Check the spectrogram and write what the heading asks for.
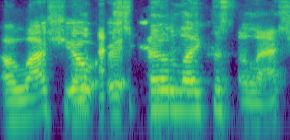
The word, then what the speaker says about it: Alascio: Alascio like pistachio.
